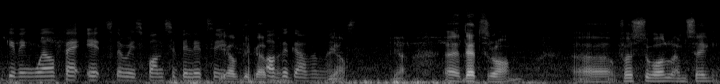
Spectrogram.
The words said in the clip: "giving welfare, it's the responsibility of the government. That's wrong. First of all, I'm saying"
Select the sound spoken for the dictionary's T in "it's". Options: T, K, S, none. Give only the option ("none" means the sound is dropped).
T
